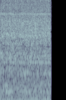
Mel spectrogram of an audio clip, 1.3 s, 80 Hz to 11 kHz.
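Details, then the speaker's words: Kia Sportage G4KD 2.0, 13 years old, 160,000 km, automatic AWD, with cylinder scoring and piston knock that is barely audible when hot: warm engine idles evenly and quietly, only faint cam phaser chatter. "Ну в данном случае никаких вопросов нет работает тихо маленько муфты слышно"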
